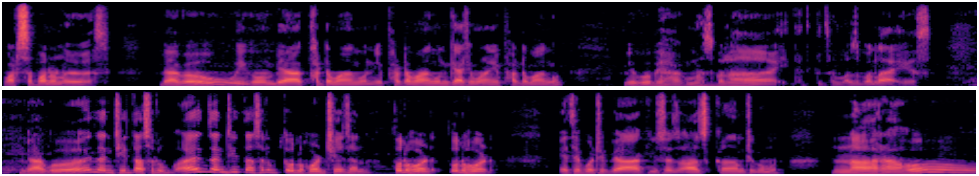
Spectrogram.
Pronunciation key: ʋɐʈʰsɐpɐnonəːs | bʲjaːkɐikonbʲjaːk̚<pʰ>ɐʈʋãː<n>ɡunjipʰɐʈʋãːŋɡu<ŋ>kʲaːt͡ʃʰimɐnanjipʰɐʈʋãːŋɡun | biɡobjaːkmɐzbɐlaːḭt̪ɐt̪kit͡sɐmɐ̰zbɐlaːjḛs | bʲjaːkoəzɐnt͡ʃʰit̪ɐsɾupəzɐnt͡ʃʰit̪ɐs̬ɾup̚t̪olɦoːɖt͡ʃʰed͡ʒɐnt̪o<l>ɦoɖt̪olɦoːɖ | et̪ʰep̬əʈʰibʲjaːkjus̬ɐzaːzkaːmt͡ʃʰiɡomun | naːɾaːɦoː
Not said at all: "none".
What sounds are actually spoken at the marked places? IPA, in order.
pʰ, ŋ, n, l

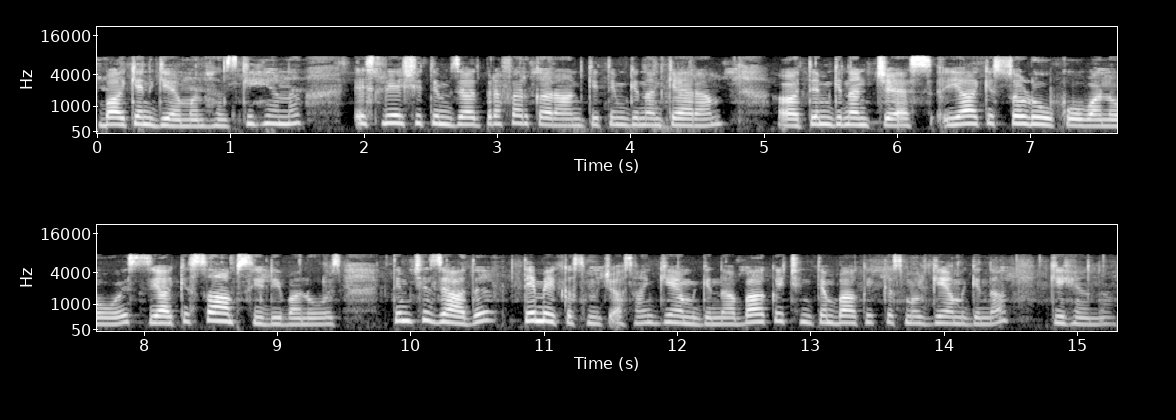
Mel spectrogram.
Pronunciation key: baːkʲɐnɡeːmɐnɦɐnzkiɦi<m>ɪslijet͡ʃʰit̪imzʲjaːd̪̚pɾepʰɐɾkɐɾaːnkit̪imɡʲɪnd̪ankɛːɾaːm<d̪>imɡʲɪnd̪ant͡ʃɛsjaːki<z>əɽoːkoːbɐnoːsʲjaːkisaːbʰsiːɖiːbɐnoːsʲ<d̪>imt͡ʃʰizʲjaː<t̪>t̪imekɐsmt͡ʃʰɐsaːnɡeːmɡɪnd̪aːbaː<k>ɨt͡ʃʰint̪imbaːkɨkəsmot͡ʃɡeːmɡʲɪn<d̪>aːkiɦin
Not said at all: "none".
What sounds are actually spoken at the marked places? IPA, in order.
n, t̪, s, t̪, d̪, k, d̪

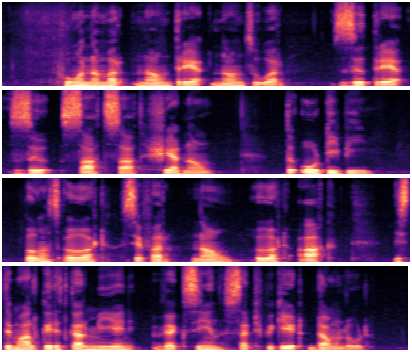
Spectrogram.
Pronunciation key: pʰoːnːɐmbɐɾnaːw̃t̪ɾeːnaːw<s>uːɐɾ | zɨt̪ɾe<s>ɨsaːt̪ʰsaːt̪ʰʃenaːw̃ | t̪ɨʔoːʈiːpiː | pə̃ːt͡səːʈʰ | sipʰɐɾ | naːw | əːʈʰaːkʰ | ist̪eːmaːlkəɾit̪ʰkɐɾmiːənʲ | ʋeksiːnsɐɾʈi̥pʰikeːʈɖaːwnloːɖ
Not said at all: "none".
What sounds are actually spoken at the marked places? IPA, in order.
t͡s, z

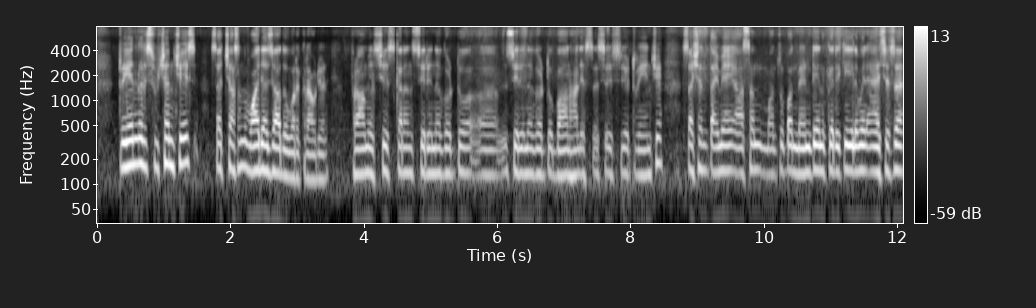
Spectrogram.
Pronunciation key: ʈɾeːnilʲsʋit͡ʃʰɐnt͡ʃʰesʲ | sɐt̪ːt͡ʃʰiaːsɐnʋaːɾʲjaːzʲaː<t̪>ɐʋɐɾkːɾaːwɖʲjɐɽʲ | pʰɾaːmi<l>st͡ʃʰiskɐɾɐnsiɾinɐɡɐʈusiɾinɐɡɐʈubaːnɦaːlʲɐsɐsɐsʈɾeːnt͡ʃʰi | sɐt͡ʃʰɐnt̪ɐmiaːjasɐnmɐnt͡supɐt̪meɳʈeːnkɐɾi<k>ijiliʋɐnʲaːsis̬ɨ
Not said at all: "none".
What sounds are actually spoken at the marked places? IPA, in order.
d̪, l, k

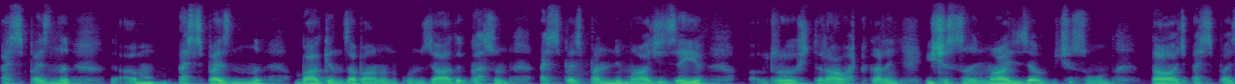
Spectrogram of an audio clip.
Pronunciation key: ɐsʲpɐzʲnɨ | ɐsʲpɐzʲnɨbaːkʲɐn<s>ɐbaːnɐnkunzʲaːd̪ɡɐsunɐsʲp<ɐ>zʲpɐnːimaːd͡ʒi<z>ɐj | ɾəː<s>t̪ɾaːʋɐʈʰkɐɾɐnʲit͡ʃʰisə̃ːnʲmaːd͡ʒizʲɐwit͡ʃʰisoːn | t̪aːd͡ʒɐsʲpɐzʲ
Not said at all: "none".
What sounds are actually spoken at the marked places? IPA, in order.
z, ɐ, z, ʃ

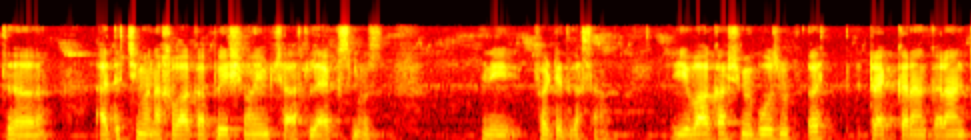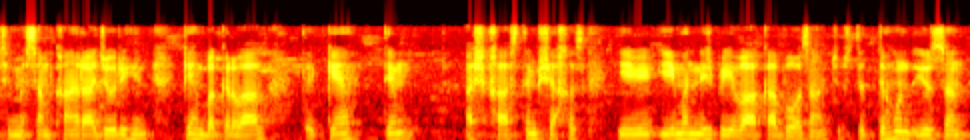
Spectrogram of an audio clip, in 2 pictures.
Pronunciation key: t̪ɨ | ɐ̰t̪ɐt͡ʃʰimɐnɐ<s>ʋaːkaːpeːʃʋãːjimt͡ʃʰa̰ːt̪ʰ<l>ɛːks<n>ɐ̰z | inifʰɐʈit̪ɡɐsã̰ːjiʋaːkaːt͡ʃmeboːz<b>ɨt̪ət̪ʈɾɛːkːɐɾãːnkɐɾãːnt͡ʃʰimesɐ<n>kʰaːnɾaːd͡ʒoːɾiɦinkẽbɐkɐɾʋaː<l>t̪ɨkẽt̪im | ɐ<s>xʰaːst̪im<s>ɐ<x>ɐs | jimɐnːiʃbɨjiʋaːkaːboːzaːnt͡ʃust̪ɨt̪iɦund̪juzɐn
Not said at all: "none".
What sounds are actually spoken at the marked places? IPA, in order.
x, l, m, m, m, l, ʃ, ʃ, x

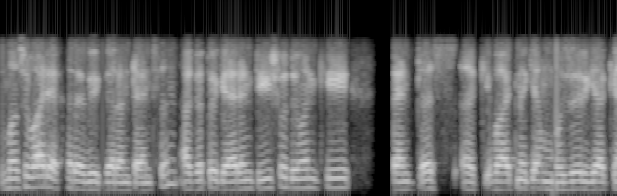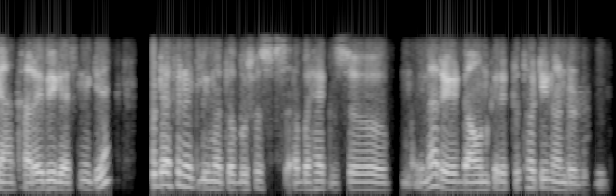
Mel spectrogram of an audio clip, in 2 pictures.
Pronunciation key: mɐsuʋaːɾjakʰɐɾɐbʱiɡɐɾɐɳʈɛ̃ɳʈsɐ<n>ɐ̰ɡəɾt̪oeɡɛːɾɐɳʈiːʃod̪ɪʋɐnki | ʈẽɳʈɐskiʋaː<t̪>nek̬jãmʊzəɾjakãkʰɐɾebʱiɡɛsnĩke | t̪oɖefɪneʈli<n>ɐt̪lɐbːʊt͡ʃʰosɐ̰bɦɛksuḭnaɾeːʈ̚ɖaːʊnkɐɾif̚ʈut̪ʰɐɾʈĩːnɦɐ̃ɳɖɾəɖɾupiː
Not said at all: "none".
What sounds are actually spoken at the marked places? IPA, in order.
n, t̪, m

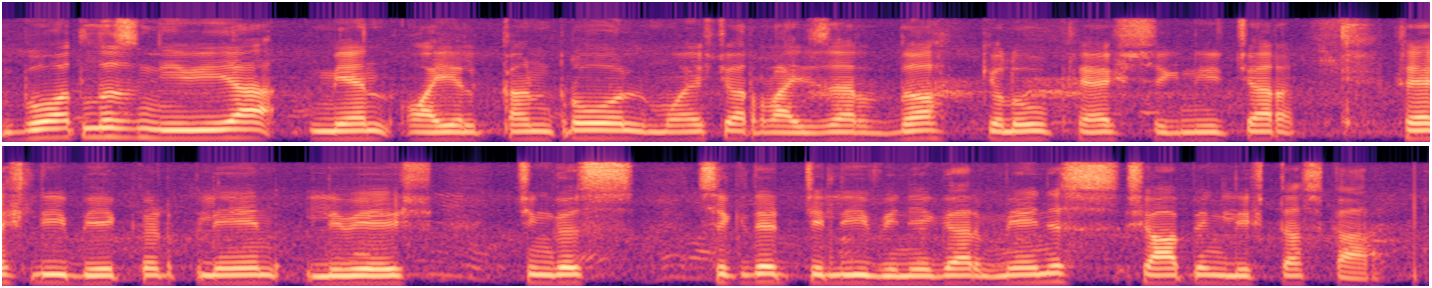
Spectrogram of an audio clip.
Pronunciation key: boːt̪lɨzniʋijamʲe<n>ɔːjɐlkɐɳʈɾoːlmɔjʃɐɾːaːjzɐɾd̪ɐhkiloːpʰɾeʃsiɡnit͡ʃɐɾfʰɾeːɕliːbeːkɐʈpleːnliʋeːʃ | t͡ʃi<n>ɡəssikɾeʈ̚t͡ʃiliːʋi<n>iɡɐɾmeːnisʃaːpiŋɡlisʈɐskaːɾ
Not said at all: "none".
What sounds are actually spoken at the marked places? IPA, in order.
n, ŋ, n

